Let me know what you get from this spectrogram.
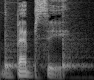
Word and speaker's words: Pepsi: In Arabic, there is no letter like P, but there is B. That is why Pepsi is pronounced Bebsi in the Arab world.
